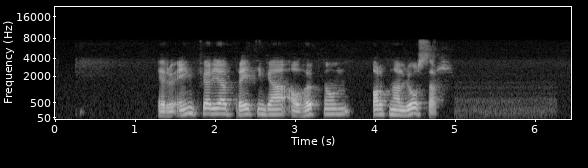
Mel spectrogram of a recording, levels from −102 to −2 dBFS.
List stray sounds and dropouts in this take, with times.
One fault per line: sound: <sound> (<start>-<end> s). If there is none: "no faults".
no faults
